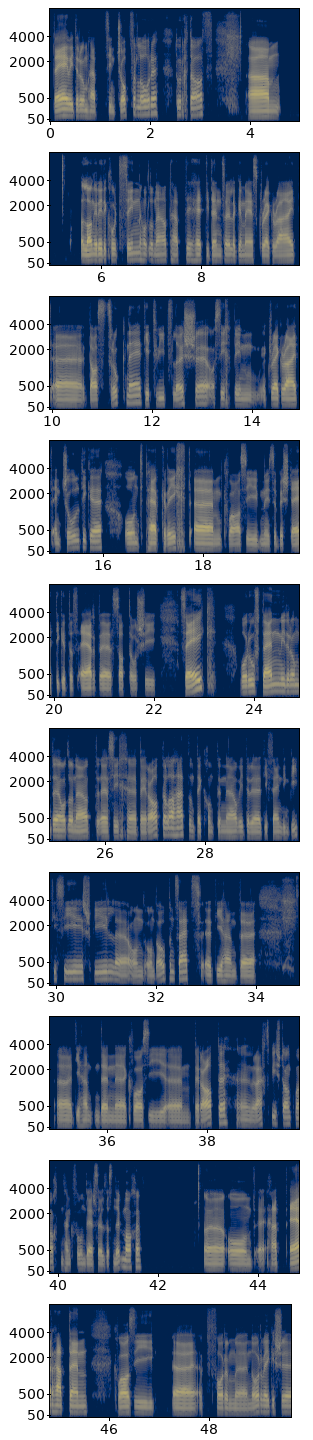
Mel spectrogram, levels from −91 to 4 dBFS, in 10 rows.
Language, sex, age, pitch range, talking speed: English, male, 30-49, 95-115 Hz, 120 wpm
